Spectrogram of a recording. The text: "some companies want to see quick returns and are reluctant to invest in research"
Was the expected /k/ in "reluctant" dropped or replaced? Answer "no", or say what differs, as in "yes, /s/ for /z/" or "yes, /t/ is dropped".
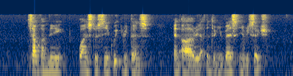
yes, /k/ is dropped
